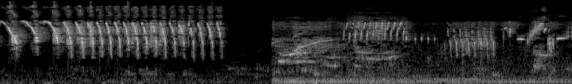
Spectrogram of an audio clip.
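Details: Energetic AFS canary song used as a training model: a dense high rattling trill for about two seconds, a brief pause, then softer mixed twittering phrases over faint background noise.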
